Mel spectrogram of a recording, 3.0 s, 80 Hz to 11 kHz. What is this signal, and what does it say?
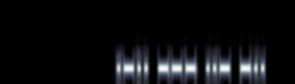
Morse code, heard as a keyed tone, about 34 wpm, 700 Hz. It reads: LOUD
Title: Top 1751-2000 Words 35wpm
